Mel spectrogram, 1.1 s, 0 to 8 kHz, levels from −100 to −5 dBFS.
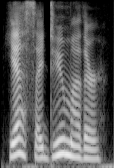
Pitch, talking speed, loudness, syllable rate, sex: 205 Hz, 210 wpm, -18 LUFS, 5.2 syllables/s, female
